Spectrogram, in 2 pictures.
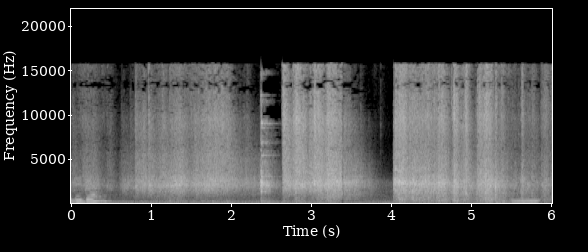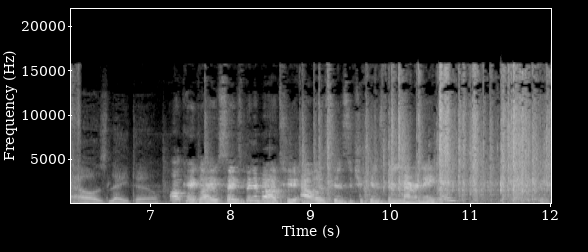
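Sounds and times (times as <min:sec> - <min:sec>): aluminium foil crinkling: 0:00.0 - 0:06.2, 0:08.6 - 0:12.0
sharp foil crackle: 0:00.0 - 0:06.2, 0:08.6 - 0:12.0.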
